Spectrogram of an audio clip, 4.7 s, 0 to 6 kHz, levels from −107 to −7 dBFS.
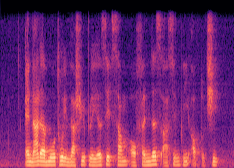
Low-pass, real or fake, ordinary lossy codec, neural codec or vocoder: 5.4 kHz; fake; none; codec, 16 kHz, 0.8 kbps, ZipCodec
